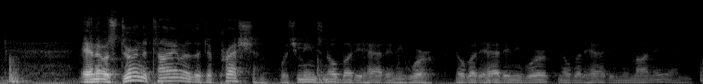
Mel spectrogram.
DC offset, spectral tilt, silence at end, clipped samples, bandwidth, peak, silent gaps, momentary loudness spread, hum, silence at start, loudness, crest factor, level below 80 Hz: under 0.1%; -7 dB/octave; 0 s; under 0.1%; 13.5 kHz; -8 dBFS; none; 23 LU; none; 0 s; -29 LUFS; 22 dB; -48 dBFS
